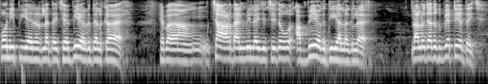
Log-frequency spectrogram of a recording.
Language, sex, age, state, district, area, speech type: Maithili, female, 45-60, Bihar, Begusarai, urban, spontaneous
